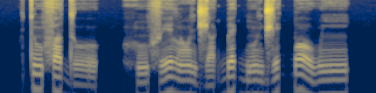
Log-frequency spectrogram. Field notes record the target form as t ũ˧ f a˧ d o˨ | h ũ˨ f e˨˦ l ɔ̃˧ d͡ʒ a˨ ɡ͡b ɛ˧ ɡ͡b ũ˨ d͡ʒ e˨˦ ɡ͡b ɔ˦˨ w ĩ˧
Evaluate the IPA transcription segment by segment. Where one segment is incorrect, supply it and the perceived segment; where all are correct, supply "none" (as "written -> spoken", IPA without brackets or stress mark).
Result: none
